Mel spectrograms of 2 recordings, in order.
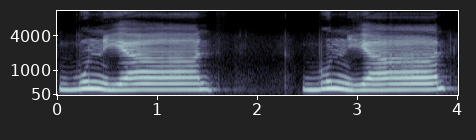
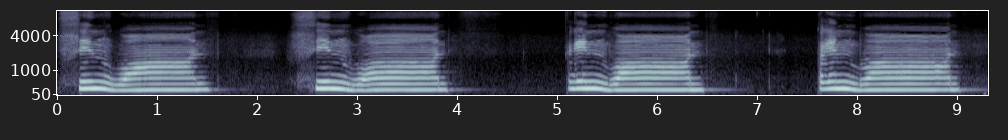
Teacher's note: یہاں پر جو ہے ہم نے 4 الفاظ لکھے ہیں کہ 4 الفاظ ایسے ہیں جن میں یا اور واو سے پہلے نون ساکنہ کے باوجود بھی غنہ نہیں ہوگا۔ اس سے پہلے آپ نے سیکھا کہ یا اور واو آ جائے تو وہاں پر ملاتے ہوئے غنہ کریں گے لیکن یہاں پر غنہ نہیں ہوگا ان 4 الفاظ پر۔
